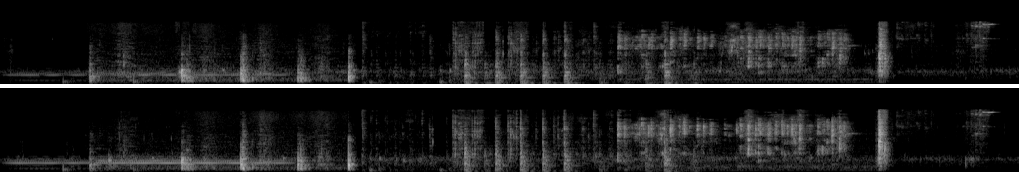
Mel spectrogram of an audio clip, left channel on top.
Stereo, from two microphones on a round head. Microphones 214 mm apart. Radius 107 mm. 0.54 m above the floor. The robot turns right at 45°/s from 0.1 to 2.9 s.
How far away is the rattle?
About 2 m.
